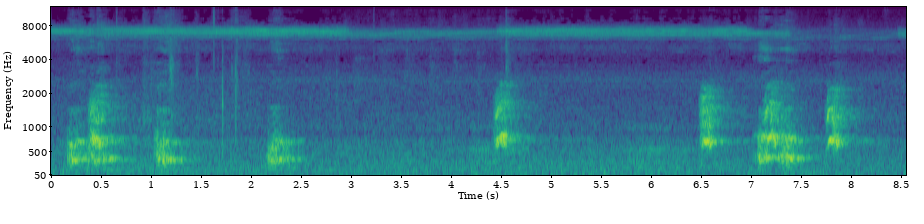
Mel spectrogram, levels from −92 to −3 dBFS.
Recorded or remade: remade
